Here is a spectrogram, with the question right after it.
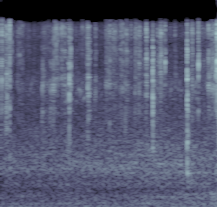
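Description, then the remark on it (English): A man crunching a potato chip: a string of crisp, crackly bites coming in irregular bursts, fairly quiet overall, with no voices. “Okay, now he's just crunching the chip itself.”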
